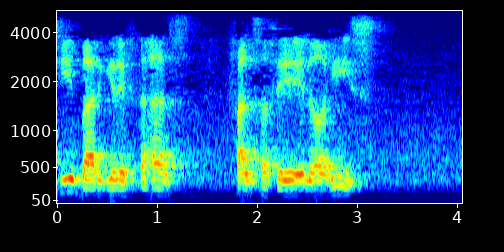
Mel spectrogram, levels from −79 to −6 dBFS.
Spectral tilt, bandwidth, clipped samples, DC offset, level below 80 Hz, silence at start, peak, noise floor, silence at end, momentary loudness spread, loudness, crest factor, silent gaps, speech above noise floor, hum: -5.5 dB/octave; 5.4 kHz; under 0.1%; under 0.1%; -82 dBFS; 0 s; -10 dBFS; -52 dBFS; 0.15 s; 17 LU; -27 LUFS; 18 dB; none; 25 dB; none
